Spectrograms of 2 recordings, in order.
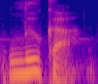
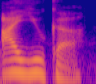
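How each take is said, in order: First: The name sounds like Luca. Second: The name does not sound like Luca. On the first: This is how the Kansas town is said. "Iuka, Kansas is apparently Luca, like the basketball player" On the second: This is how the Mississippi town is said. "That's the Mississippi version"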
